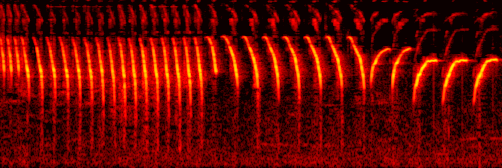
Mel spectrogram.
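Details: Canary singing as a training lure for birds that have stopped singing: a fast trill of sharp downward whistles that gradually slows into spaced, upward-arching sweet notes.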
